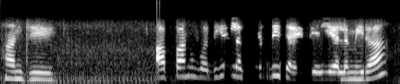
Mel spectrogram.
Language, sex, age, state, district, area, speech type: Punjabi, female, 18-30, Punjab, Muktsar, urban, conversation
